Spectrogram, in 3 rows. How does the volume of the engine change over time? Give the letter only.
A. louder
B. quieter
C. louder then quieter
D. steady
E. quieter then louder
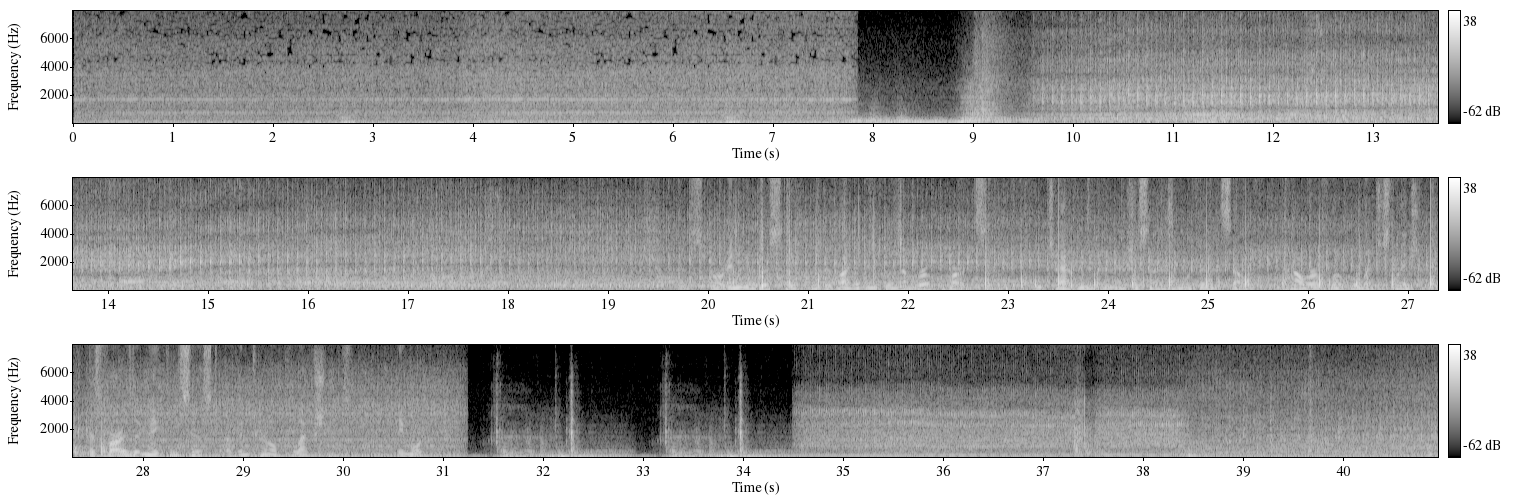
C.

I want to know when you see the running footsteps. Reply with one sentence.
You can hear the running footsteps from 20.1 to 27.7 s.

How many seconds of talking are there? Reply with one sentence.
The talking can be heard for 11 seconds in total.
